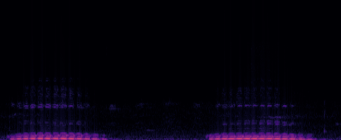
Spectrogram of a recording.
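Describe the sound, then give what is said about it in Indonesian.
Two drawn-out hooting calls, each about half a second with a short pause between, voiced clearly in imitation of an owl, slightly warbling and with nothing else around them. “burung hantu atau apa gitu”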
